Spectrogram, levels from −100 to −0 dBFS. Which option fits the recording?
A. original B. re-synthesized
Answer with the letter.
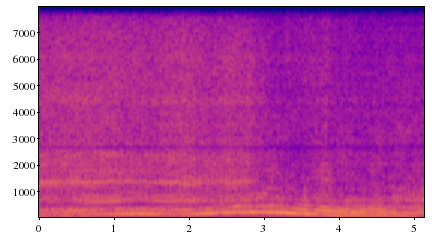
B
